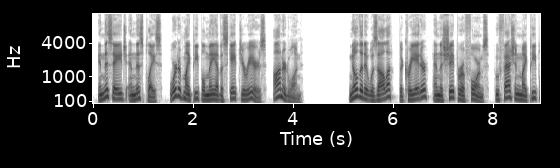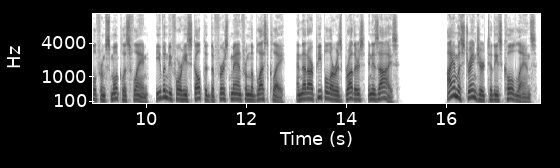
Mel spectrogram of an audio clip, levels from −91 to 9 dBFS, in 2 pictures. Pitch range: 135-175 Hz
